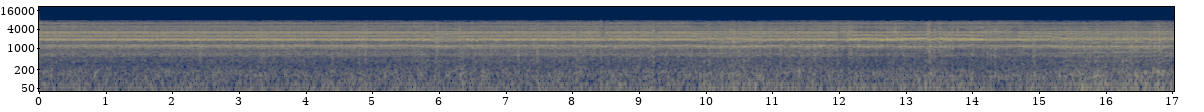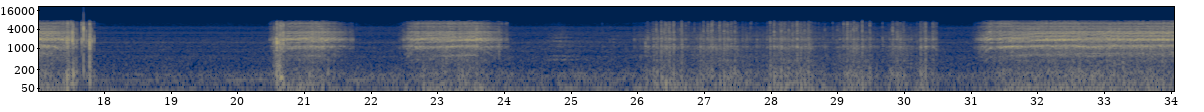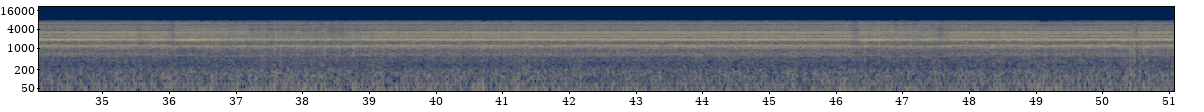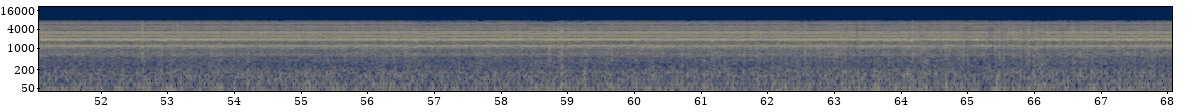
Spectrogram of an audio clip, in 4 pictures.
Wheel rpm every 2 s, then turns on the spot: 160, 160, 160, 160, 160, 160, 160, 160, 120, 0, 40, 70, 10, 10, 20, 50, 160, 160, 160, 160, 160, 160, 160, 160, 160, 160, 160, 160, 160, 160, 160, 160, 160, 160.
26-30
